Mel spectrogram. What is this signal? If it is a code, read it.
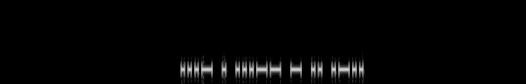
Morse code, heard as a keyed tone, about 36 wpm, 700 Hz. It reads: VE3TIL
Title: DXCC-100 Call Signs - 6 Characters - Repeated 3x - 35wpm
